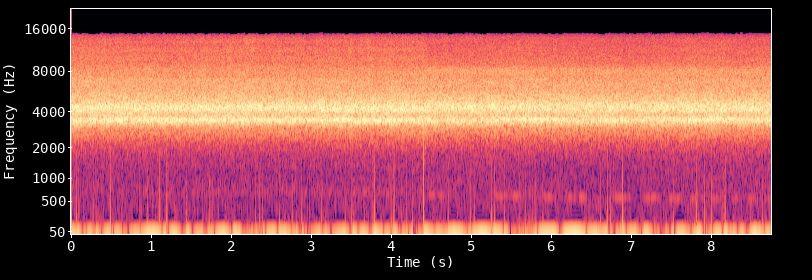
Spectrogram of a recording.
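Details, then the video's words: Christmas beetles, as cicadas are locally known, feeding on tree sap and producing a continuous high, buzzy whine by rasping leg and wing, steady throughout, with faint low tonal notes near the end and light clicking. "Singing Cicadas"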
